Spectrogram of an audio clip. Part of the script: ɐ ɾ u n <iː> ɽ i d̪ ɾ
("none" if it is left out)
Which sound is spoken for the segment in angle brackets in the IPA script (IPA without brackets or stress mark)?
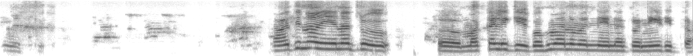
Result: iː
